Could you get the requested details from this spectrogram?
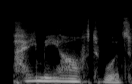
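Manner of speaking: hushed, soft stage whisper. Telling how the man at the table by the door spoke, retelling a half-whisper. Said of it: "he just whispered".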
